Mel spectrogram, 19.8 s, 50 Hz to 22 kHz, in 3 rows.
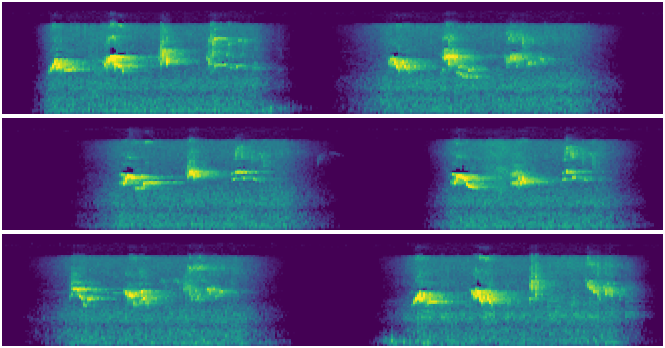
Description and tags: bird chirps5
A bird in my local park singing early one morning. Probably a Robin.
ambient, bird, bird-chirps, birds, birds-chirping, chirp, chirping, chirps, nature, park, robin, spring, tweets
